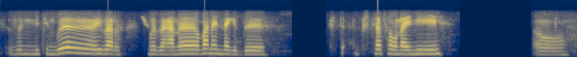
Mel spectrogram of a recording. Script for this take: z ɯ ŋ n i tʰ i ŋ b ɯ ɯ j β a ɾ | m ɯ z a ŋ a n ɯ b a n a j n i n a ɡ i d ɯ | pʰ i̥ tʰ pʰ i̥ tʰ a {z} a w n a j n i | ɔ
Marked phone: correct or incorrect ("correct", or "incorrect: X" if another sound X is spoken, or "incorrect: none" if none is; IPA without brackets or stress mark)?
incorrect: s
